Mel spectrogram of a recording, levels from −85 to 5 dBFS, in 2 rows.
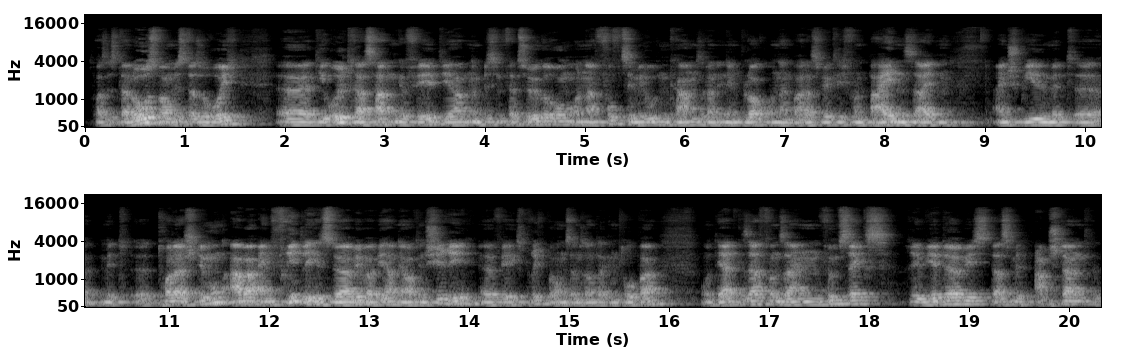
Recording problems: off-mic speech; far
room echo; noticeable; dies away in 0.4 s

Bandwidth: 14 kHz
